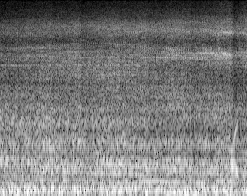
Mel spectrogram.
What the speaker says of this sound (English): Oh, nice, fast two-stroke.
